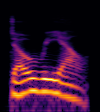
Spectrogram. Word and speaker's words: Doriel: They're being cared for by Lady Doriel, pronounced Door Riel, an herbalist whose husband died during the attacks.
